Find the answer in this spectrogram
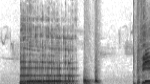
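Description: A cartoon seagull character giving one loud, drawn-out burp lasting under a second, with a couple of short gulping sounds just after it.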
